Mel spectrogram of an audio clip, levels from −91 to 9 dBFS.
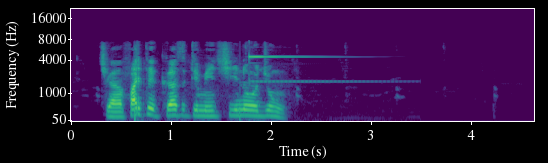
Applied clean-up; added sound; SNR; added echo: none; Bicycle bell; 12 dB; none.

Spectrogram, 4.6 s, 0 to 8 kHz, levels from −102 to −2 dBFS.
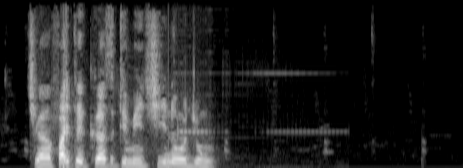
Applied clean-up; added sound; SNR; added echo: neural separator model SepFormer DNS4.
